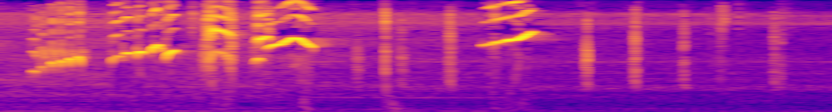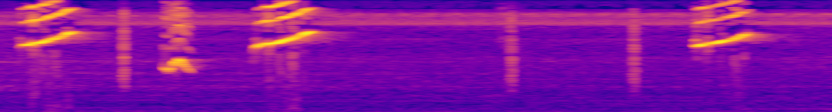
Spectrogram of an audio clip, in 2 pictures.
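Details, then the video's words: Tame caged cucak mini leafbird singing: an opening burst of fast varied chirps, then a single high rising-falling whistle phrase repeated at intervals of a second or two, separated by short quiet gaps and soft ticks. "burung cucak mini gacor full yang terbaik"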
